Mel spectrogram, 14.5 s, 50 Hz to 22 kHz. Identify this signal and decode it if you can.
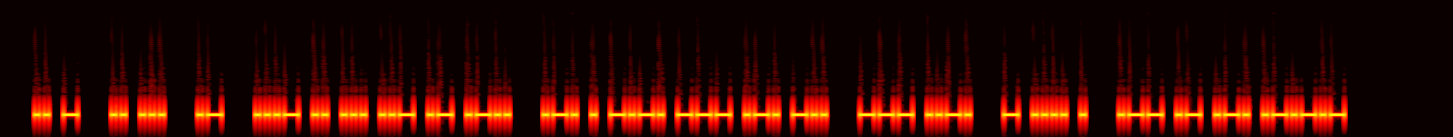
Morse code, heard as a keyed tone, about 25 wpm, 700 Hz. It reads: IT IS A VISUAL RECORD OF THE WAR.
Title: Sentences from Top 1000 Words - Review Part 6 - 25wpm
